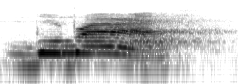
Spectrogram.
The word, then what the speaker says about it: Barbara: It's Barbara. Barbara. Barbara. Bar. Bar. Yes, bar. Okay. So maybe you pronounce the word B-O. It's B-A. Bar.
